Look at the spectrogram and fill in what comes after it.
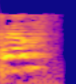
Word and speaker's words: Aquila: supposed to be pronounced Aquila, you know that.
